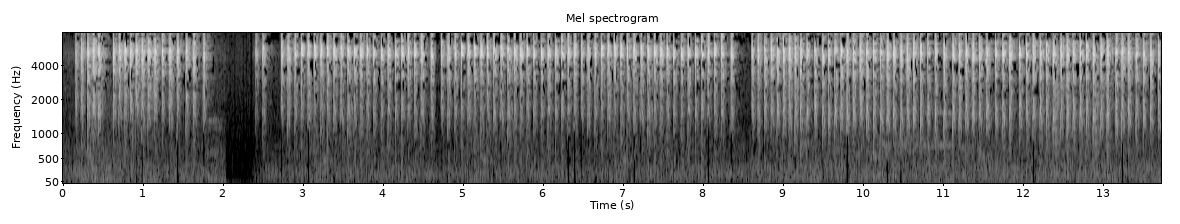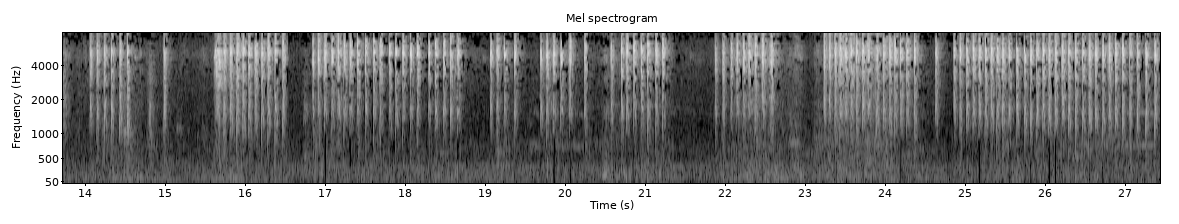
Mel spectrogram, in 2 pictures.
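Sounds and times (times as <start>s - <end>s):
caged Eurasian tree sparrow fighting call of buzzy rapid chirps: 0.0s - 27.4s.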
